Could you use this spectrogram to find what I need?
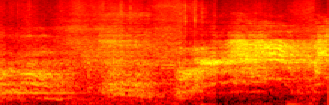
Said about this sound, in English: Cats hiss.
